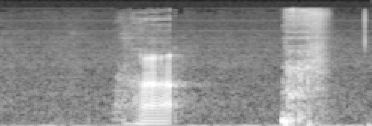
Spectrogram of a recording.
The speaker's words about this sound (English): Here comes the dog. Oh, goddamn Pepe. I don't even know why he let that bitch out of its cage. Oh, Pepe.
